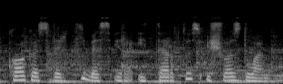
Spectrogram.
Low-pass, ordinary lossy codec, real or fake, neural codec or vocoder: 7.2 kHz; Opus, 24 kbps; real; none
